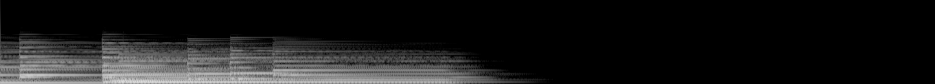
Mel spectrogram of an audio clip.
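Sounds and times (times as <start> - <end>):
piano accompaniment: 0.0 - 5.1.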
